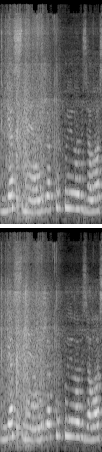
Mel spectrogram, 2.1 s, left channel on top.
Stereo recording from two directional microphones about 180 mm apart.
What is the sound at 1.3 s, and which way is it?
Speech, 5° left (ahead or behind).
